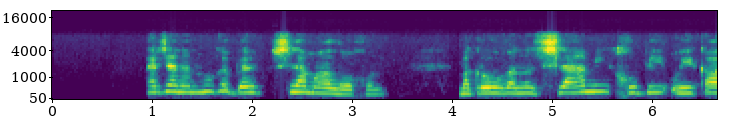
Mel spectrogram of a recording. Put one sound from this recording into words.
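A woman speaks warmly and clearly into a microphone.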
